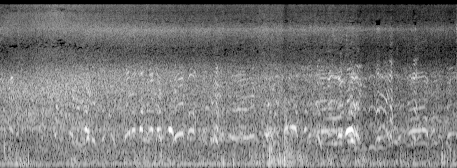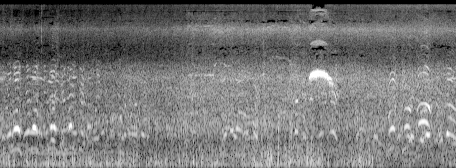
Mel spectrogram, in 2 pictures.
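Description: A group of men shout and chant together outdoors.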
